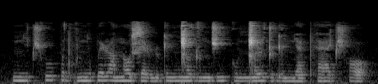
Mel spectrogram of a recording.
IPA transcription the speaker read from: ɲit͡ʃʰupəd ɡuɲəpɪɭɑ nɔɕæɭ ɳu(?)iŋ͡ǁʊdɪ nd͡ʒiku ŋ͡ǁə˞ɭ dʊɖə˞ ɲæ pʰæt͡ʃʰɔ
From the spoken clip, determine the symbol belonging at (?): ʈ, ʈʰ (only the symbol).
ʈ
